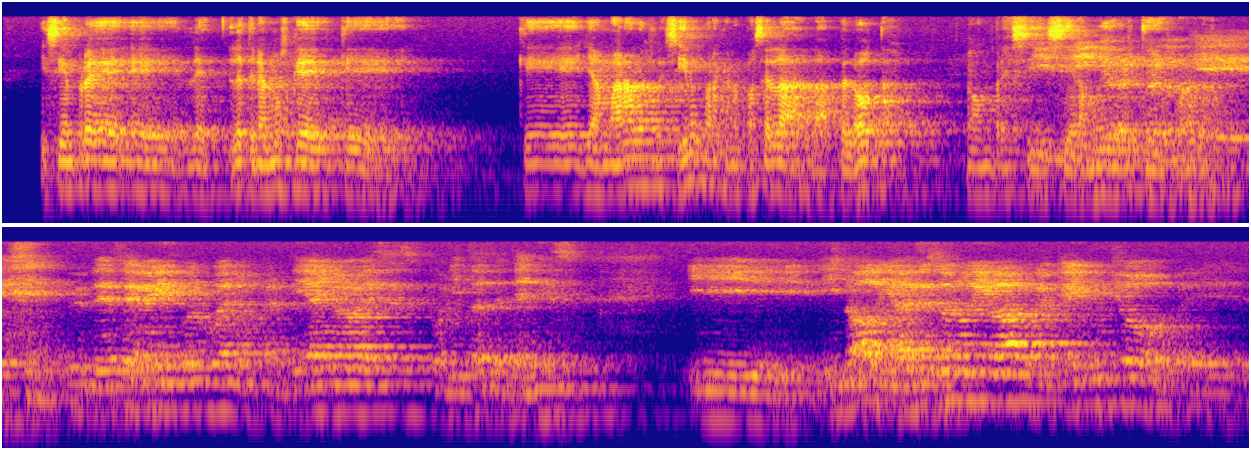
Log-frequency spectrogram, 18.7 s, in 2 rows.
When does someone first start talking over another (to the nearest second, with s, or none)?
8 s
